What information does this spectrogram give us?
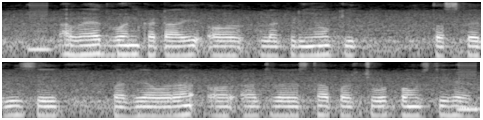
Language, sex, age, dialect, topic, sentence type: Hindi, male, 18-24, Hindustani Malvi Khadi Boli, agriculture, statement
